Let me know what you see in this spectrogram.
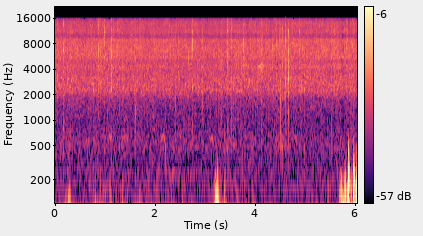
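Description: Steady rain falling on a surface: an even hiss with scattered drop ticks and a dull low thump about three seconds in. Near the end a much louder low rumble sets in.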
